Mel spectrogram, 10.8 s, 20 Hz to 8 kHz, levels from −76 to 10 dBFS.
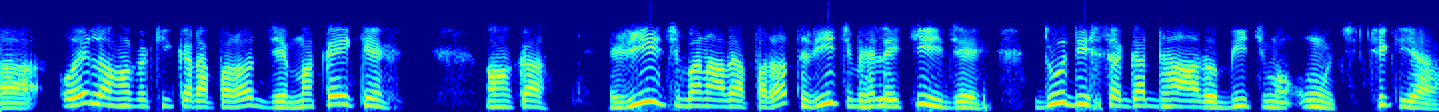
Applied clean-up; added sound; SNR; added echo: none; none; none; none.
